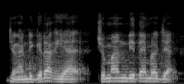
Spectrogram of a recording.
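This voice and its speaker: Speaking fast in a flat, medium-pitched voice, a man with a Banjar Indonesian accent leads a Ramadan class on Quran recitation, patiently chanting sample verses and testing his students.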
